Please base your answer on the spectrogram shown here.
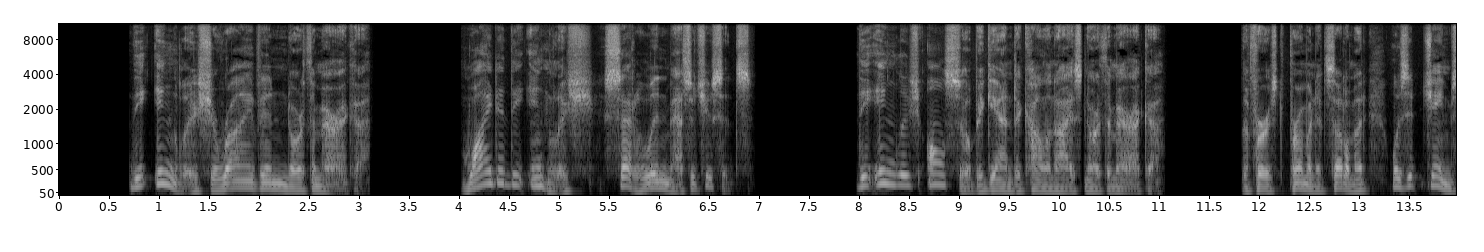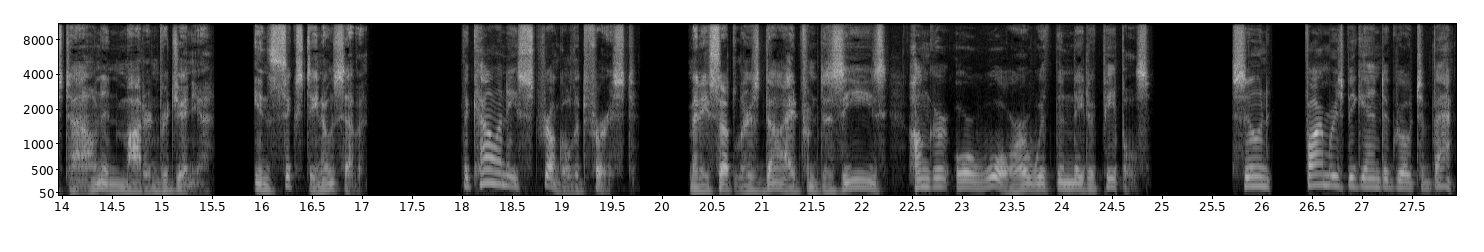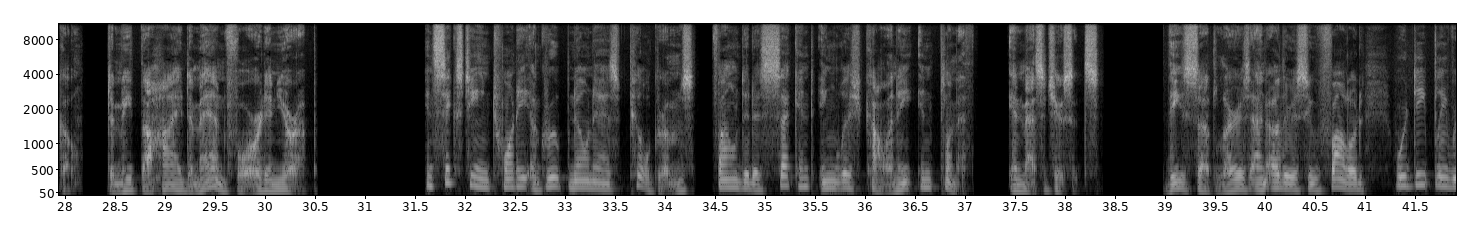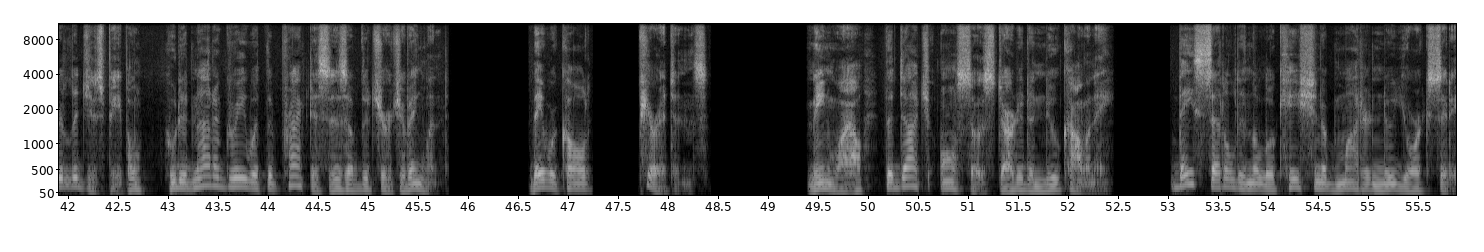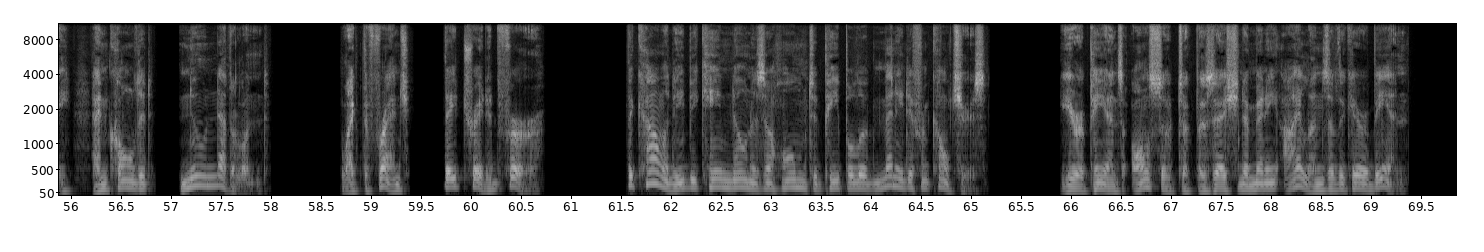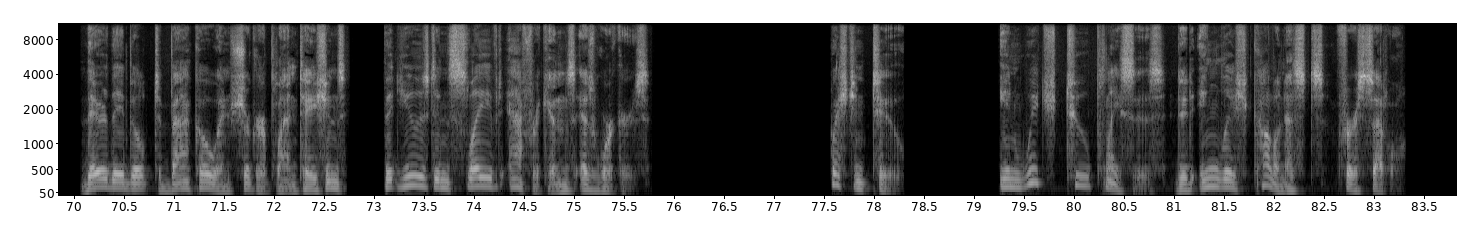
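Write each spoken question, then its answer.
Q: In which two places did English colonists first settle?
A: Jamestown, Virginia and Plymouth, Massachusetts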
